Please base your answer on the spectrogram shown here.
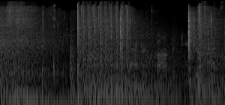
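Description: Gunfire bursts through a wall during a Rainbow Six Siege esports match, Bank map, with rapid sharp shots in clusters over a dense, busy game background, louder cracks near the start and end.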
